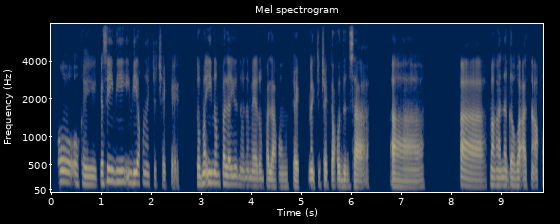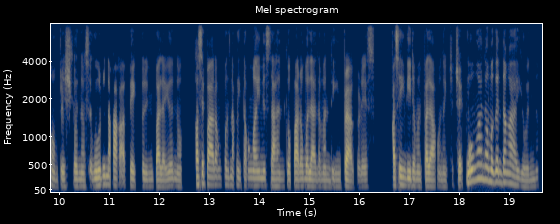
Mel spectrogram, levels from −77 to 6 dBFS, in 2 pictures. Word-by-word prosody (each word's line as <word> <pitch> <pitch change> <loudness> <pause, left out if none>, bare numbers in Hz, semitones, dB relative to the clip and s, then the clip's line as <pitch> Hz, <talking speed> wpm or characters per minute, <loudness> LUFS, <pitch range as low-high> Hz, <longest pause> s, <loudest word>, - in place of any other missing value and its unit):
Oh 185 -3 0
okey. 145 -3 -3
Kasi 195 +4 +2
hindi 195 0 -1
hindi 180 0 +3
ako 175 0 -7
nag-checheck 140 -5 -9
eh. - - -6 0.3
So - - +3
mainam 175 -1 +3
pala 155 -2 +2
'yon 150 0 -3
'no 135 - -6
na 130 0 -7
meron 125 0 -2
pala 120 -1 +1
akong 110 0 -7
check 105 - +2 0.2
nag-che-check 130 0 -1
ako 120 0 +2
do'n 115 -1 -2
sa, 110 -3 +3 0.5
ah 105 -2 +1 0.7
ah 115 -3 +3
mga 135 -1 0
nagawa 130 0 +1
at 125 - -1
na-accomplish 120 -3 -2
ko 120 - +1
no' 115 - -2
siguro 130 +5 +1
nakakaapekto 130 -3 +1
din 115 0 -4
pala 115 -1 +3
'yon 125 +3 -3
'no? 110 -2 -7 0.2
Kasi 145 +4 +5
parang 140 -3 +3
'pag 140 0 -6
nakita 130 -1 -5
ko 130 - -4
nga 130 - +2
'yong 130 - -2
listahan 120 -2 -1
ko 120 0 -1
parang 120 0 +3
wala 120 -2 +2
naman 115 0 -6
ding 115 0 -6
progress. 115 0 +1 0.3
Kasi 130 +3 +5
hindi 130 -1 +2
naman 120 -2 -2
pala 120 -1 +5
ako 120 - -10
nag-che-check. 115 +2 -3
Oo 205 +4 +6
nga 250 - +2
no, 230 - +2
maganda 190 -1 +3
nga 165 -4 0
'yon. 115 -1 -6
125 Hz, 190 wpm, -25 LUFS, 115-145 Hz, 0.7 s, Oo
